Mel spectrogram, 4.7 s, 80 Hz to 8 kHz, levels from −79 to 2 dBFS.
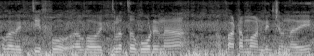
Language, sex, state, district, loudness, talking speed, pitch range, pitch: Telugu, male, Andhra Pradesh, Krishna, -19 LUFS, 115 wpm, 145-160 Hz, 150 Hz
